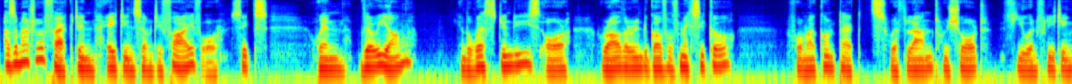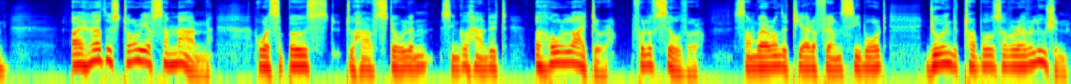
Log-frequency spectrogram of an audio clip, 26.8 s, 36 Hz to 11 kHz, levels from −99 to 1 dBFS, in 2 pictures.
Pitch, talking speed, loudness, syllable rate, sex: 115 Hz, 150 wpm, -19 LUFS, 4.8 syllables/s, male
